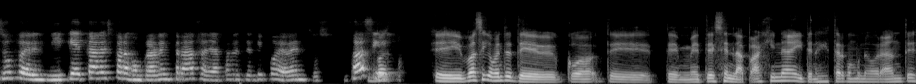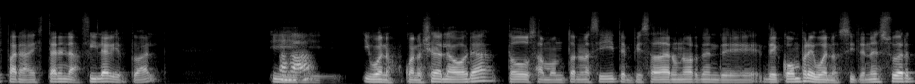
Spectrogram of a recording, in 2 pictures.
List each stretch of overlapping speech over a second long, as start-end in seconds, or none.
none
